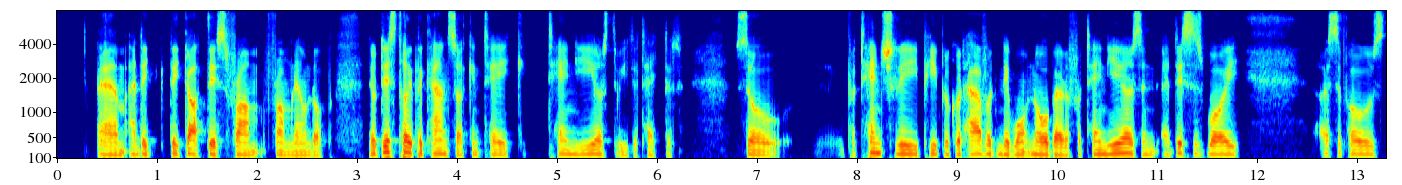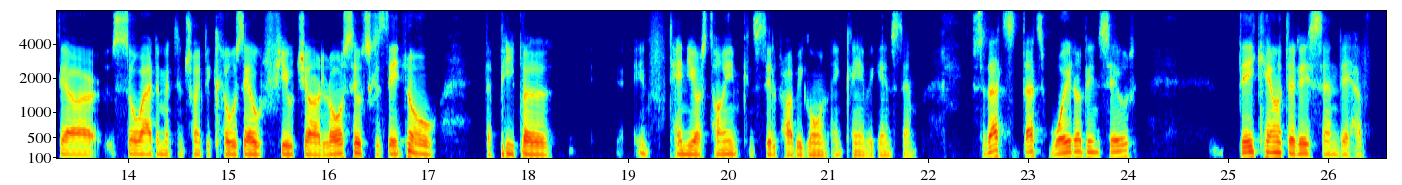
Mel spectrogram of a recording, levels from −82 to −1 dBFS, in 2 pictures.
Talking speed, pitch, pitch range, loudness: 190 wpm, 85 Hz, 80-90 Hz, -20 LUFS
